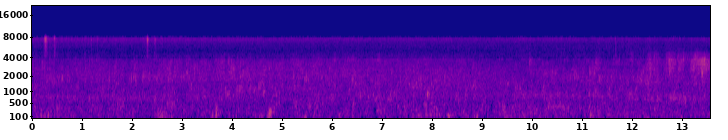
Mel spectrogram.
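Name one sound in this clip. Water pours steadily over a weir and splashes into a pool below.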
